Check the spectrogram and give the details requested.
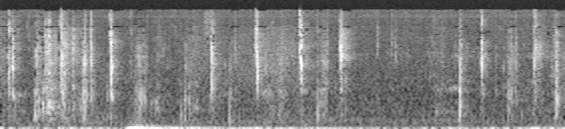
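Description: Person biting and chewing crispy fried skewered meat: an irregular run of sharp crunches and crackles, with a dull thump about a second in.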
